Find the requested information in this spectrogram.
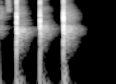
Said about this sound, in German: Gut, dann klatschen wir mal.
